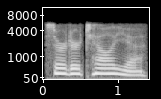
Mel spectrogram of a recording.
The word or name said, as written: Sodertalje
